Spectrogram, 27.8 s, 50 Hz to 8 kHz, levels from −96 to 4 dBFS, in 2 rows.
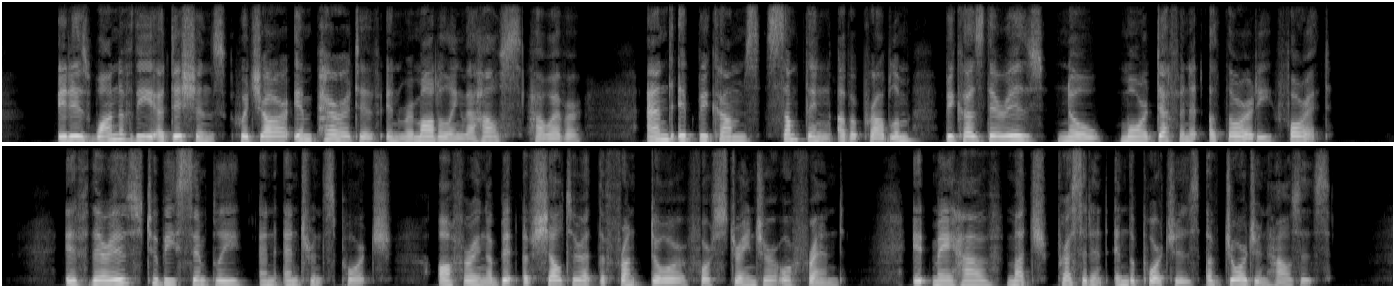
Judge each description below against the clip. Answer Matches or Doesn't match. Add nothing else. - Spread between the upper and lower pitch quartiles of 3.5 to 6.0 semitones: Doesn't match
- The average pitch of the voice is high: Matches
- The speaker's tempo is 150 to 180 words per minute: Doesn't match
